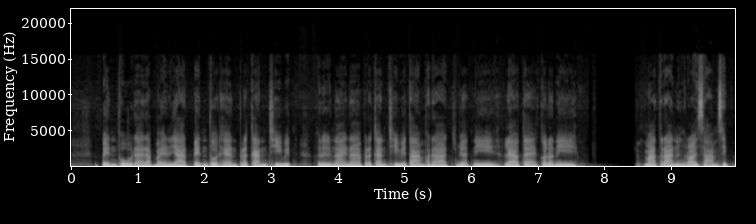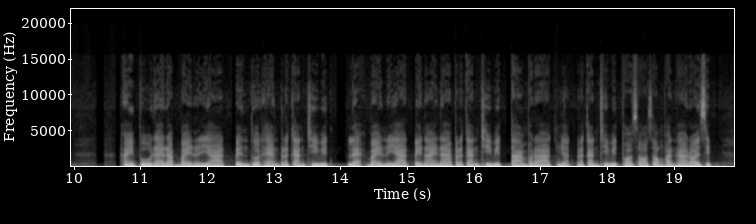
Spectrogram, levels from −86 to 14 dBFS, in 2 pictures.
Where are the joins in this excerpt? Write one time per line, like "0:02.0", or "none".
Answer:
0:05.0
0:15.2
